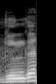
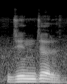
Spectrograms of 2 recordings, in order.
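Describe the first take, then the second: First: It begins with a hard g sound. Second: It begins with a j sound. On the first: The speaker calls it wrong. "गिंगर नहीं" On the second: The speaker calls it right. "जिंजर जा कर देंगे"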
